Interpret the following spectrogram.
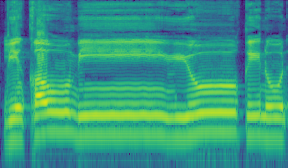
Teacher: تنوین ہے، لقومن کے آخر میں تنوین آپ کو نظر آ رہی ہے، دو زیر کی تنوین ہے، اور آگے یا آ رہا ہے حروف یرملون میں سے، یہاں ادغام کیجیے گا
